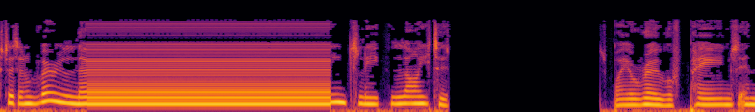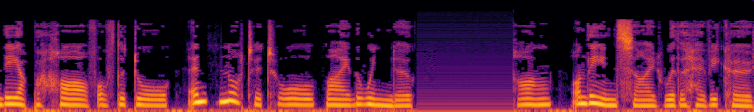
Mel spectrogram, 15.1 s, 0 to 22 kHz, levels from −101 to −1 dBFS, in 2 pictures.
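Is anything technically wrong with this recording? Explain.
Yes, there are two kinds of problem in this speech clip.

From 0.88 to 3.31 s and again from 11.73 to 12.69 s there's a system hang loop. The system froze while the hardware kept replaying a 10 ms buffer, giving a steady 100 Hz buzz. About two seconds and about one second of speech are lost.

From 4.50 to 6.01 s there's a rebuffering stall. Playback ran dry and went silent for about 1.5 s, then picked up exactly where it stopped, so nothing's missing but time is added.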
